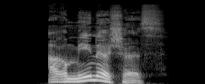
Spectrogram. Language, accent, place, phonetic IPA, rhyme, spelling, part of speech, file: German, Germany, Berlin, [aʁˈmeːnɪʃəs], -eːnɪʃəs, armenisches, adjective, De-armenisches.ogg
- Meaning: strong/mixed nominative/accusative neuter singular of armenisch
